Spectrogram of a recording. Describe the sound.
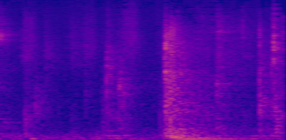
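A door is opened: a few soft knocks and rustles of handling, then one solid, fairly loud clunk as it swings, followed by a low hollow rumble that lingers to the end.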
